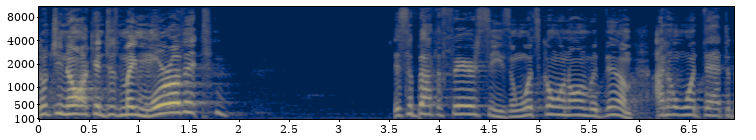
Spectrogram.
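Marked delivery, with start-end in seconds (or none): 0.0-1.8 high and loud, fed-up insistence; exasperated Jesus. Acted. Jesus to his disciples, loud and exasperated. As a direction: shake them out of it, loudly. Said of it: "Jesus looks at his disciples and says".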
